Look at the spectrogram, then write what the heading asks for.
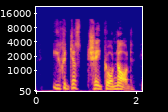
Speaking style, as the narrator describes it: he added hastily

